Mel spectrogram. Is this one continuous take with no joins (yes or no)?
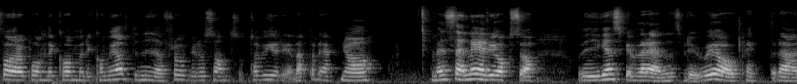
no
